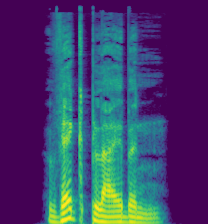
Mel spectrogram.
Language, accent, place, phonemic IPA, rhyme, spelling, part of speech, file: German, Germany, Berlin, /ˈvɛkˌblaɪ̯bən/, -aɪ̯bən, wegbleiben, verb, De-wegbleiben.ogg
- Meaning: to stay away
